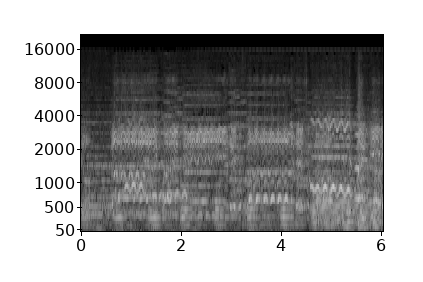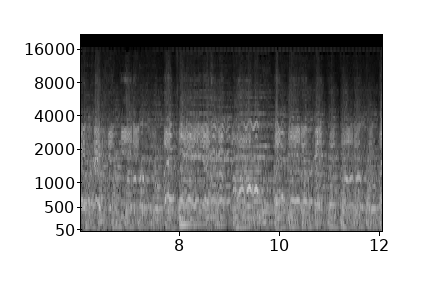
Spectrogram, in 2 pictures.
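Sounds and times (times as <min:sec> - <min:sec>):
operatic soprano singing: 0:00.0 - 0:12.0
orchestra: 0:00.0 - 0:12.0.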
